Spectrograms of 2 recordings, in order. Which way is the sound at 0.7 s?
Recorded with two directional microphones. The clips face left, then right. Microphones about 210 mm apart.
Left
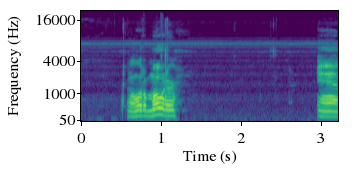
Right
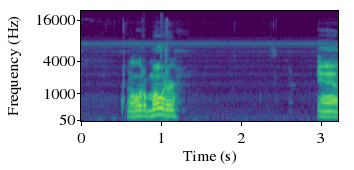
10° left (ahead or behind).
